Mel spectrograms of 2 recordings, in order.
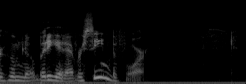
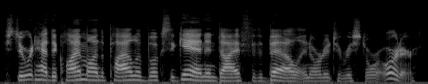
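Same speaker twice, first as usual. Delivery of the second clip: ordinary delivery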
